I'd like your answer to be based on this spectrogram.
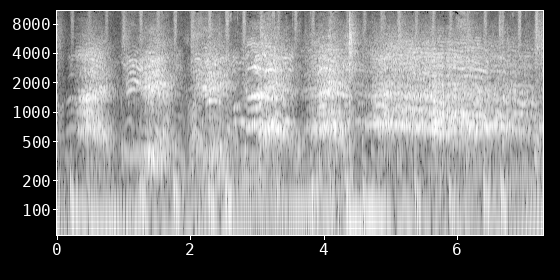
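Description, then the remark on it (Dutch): A large crowd in a big hall roars and cheers continuously at the start signal of a skating race, as 306 racers set off toward the Zwettehaven to put on their skates. Loud rhythmic chanting and whoops echo, building in energy as the noise swells. “Nog 10 seconden en die gaan we even met het geluid van in de zaal meebeleven.”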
